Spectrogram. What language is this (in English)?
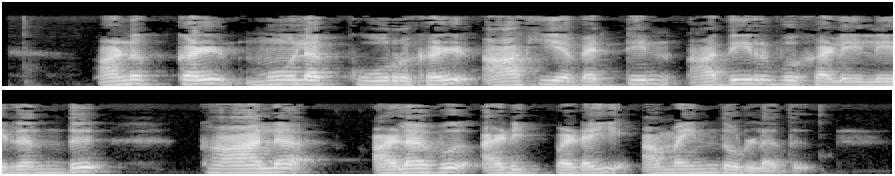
Tamil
